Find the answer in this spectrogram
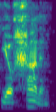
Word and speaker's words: Yochanan: thing go for it john was called johannen pronounced yochanan when it was written by the hebrews matthew was called matasyahu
